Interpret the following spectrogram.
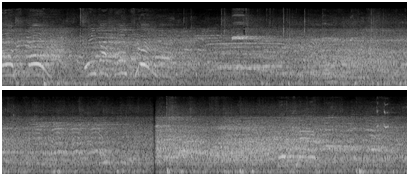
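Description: Indoor volleyball play echoing in a large sports hall: balls being struck and hitting the court floor, sneakers squeaking in the first couple of seconds, over a continuous chatter of players' and spectators' voices.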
